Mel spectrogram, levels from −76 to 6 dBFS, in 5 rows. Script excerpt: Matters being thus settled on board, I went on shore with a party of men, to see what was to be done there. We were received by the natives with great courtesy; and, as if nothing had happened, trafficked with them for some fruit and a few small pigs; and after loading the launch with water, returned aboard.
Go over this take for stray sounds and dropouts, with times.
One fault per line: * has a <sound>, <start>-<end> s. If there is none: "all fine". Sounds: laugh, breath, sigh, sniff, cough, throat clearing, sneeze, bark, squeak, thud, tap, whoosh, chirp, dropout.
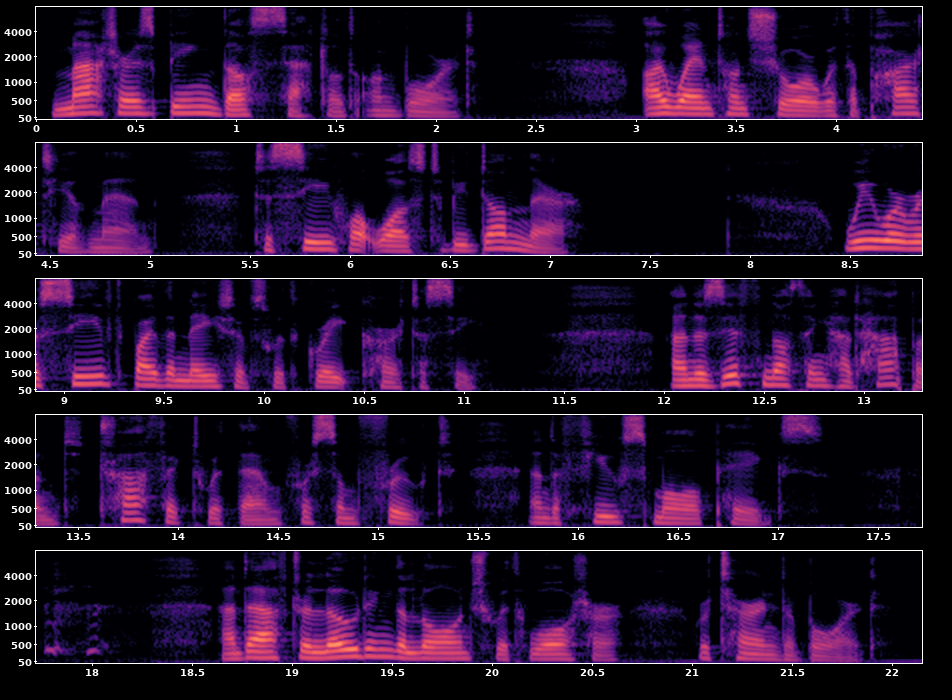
* has a cough, 17.7-18.2 s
